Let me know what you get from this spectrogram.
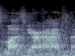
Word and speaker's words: Maziar Adl: His last name is A-D-L. So I guess that's more like Adl. Maz, can you pronounce it for us? – Yeah, it's Maziar Adl, actually.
